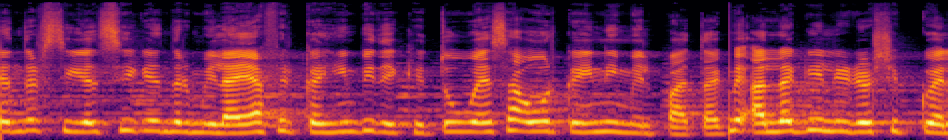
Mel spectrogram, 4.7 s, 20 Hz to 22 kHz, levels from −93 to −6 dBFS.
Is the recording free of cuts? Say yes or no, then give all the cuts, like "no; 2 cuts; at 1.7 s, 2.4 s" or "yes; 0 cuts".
no; 1 cut; at 3.6 s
